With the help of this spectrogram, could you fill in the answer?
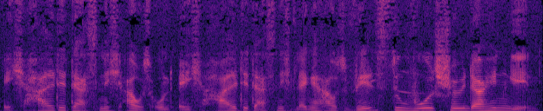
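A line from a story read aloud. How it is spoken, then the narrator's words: Angry shout. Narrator (German): wurde sie böse und schrie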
